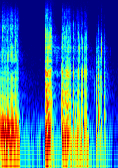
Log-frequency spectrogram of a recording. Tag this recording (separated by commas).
Fart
